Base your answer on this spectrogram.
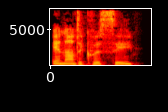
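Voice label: "inadequacy", British English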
